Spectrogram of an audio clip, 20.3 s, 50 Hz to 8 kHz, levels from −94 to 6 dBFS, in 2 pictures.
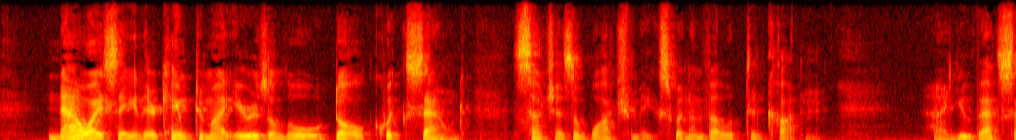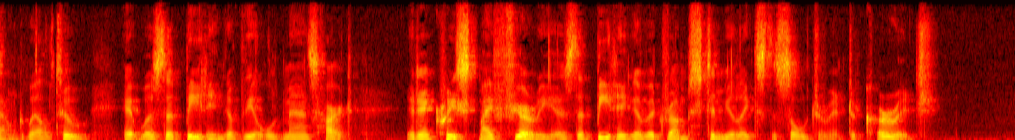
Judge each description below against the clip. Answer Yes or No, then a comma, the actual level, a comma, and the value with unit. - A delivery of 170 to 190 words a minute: No, average, 155 wpm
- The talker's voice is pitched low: Yes, low, 105 Hz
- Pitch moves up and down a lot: No, average, 3.7 semitones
